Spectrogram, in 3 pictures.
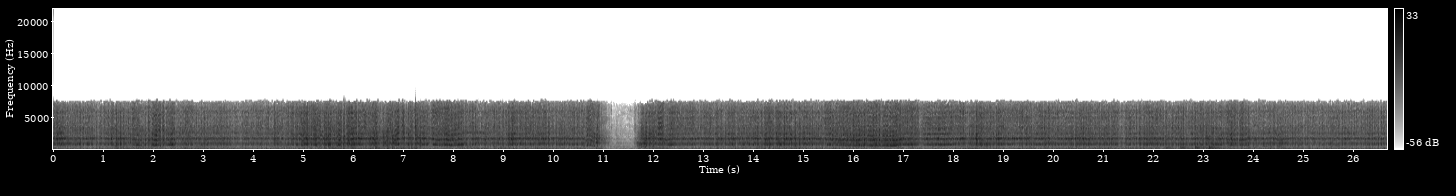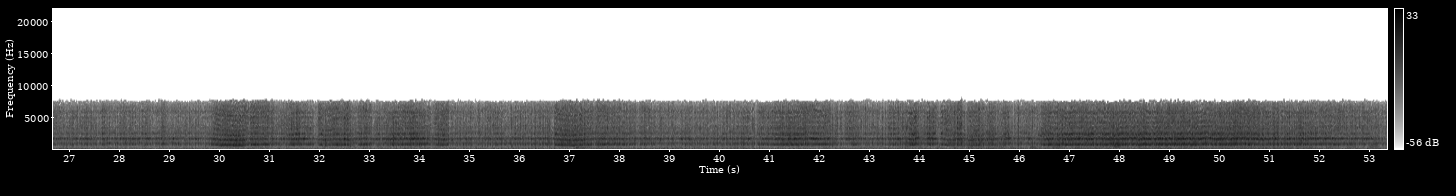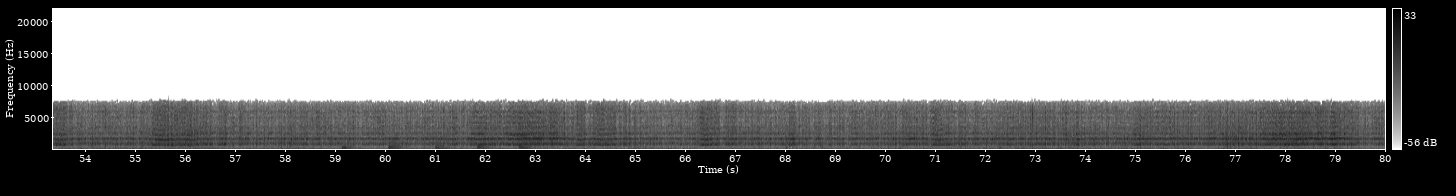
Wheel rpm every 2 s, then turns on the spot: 230, 230, 220, 220, 230, 120, 210, 230, 220, 230, 230, 230, 230, 230, 230, 220, 220, 230, 230, 230, 230, 230, 220, 210, 190, 220, 230, 230, 230, 230, 230, 230, 230, 230, 230, 230, 230, 230, 230, 230.
none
